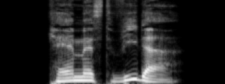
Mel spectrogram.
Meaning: second-person singular subjunctive I of wiederkommen
- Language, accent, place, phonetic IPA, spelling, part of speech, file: German, Germany, Berlin, [ˌkɛːməst ˈviːdɐ], kämest wieder, verb, De-kämest wieder.ogg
